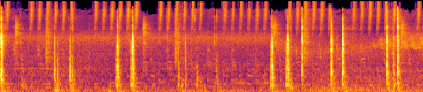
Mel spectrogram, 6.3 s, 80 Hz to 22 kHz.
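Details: Peugeot 308 T9 door check strap (limiter): sharp crunchy clicks, a few per movement, as the door swings open and shut over a quiet background; worn door stop.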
